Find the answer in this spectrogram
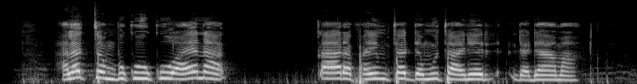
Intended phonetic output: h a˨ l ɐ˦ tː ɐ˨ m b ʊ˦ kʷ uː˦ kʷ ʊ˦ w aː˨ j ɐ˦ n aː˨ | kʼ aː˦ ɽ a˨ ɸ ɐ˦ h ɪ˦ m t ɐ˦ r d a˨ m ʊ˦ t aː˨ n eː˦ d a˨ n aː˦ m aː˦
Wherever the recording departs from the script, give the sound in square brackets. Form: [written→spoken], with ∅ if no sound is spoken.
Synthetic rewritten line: h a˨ l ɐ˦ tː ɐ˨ m b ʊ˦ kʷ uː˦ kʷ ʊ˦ w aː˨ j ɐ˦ n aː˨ | kʼ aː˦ ɽ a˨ ɸ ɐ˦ h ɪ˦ m t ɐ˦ r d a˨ m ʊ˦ t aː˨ n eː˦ d a˨ [n→d] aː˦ m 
